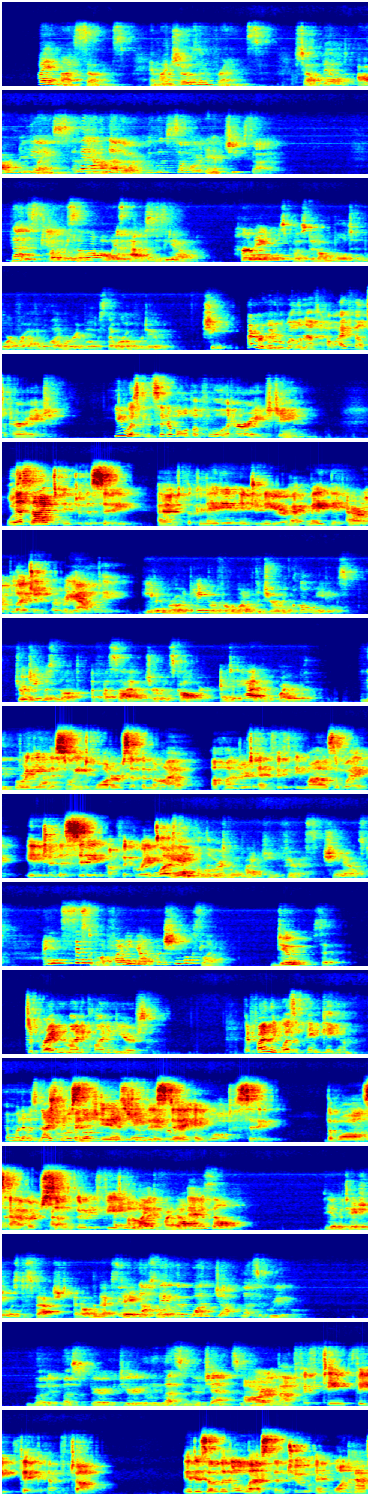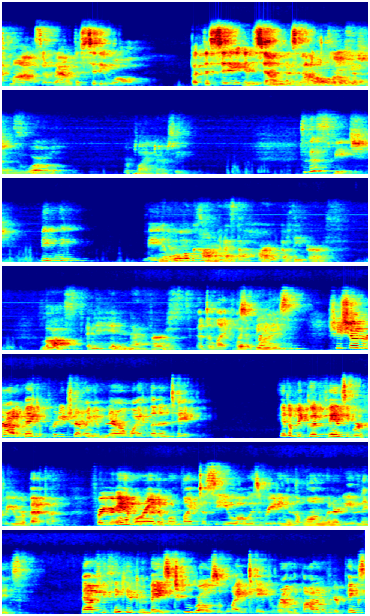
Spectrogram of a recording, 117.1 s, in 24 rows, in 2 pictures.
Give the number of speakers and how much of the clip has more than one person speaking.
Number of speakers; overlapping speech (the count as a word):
five, about 15%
